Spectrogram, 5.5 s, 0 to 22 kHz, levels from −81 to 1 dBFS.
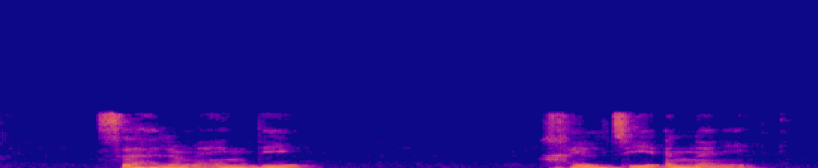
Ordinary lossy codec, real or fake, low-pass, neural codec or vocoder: MP3, 48 kbps; real; 7.2 kHz; none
